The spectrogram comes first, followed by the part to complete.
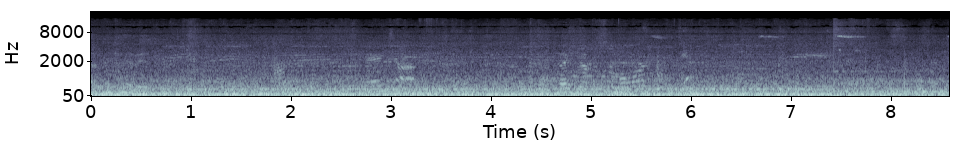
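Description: Steady low mechanical hum of supermarket refrigerated freezer cases and store refrigeration, with faint voices.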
